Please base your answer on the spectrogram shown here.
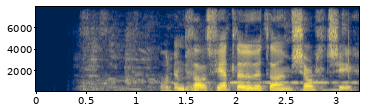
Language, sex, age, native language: Icelandic, male, 14, Icelandic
